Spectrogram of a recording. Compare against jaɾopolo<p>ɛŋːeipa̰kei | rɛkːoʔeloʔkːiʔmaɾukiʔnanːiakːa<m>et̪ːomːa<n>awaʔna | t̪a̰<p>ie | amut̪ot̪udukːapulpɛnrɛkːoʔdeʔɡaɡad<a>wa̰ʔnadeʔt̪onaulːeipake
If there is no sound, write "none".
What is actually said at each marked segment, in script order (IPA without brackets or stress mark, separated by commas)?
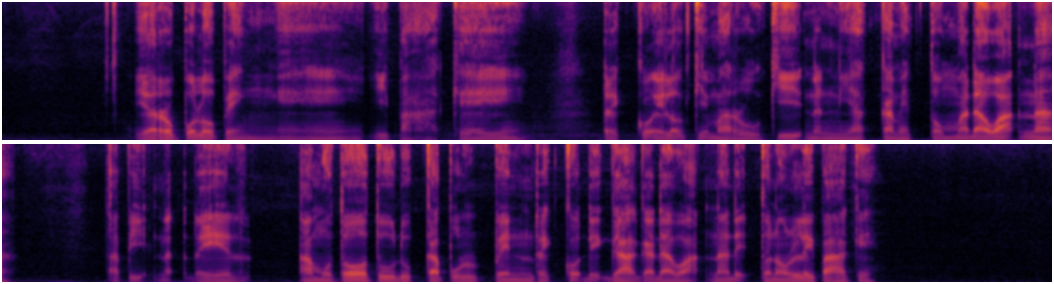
p, m, d, p, a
